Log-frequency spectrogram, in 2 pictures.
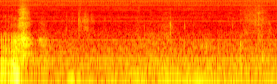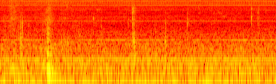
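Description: Faint sounds of a man biting into and chewing a hamburger, with a short louder sound right at the start and a few soft clicks later, over a faint steady electrical hum.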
